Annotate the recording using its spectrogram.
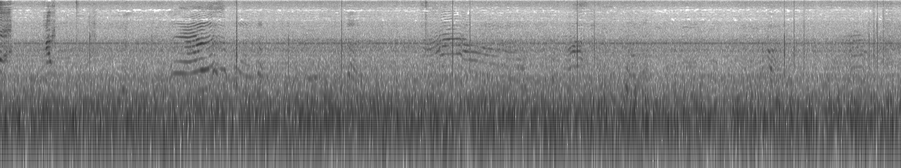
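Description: Steady low rumble of a jet airliner's engines and airflow heard inside the passenger cabin during the descent to land.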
